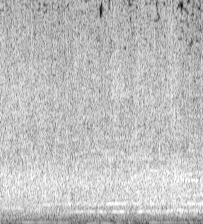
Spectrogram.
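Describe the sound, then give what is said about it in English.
A live audience applauding, dense and steady clapping that stays at an even level for the whole short clip, with no speech over it. “They didn't think you would be here. That's why they cheered so loud.”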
